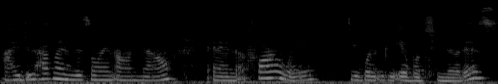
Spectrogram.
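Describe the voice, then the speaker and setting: A woman talks at a moderate pace. Her voice is medium in pitch and somewhat breathy. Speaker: beauty and lifestyle vlogger. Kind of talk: casual vlog talk.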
